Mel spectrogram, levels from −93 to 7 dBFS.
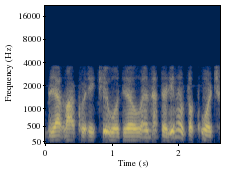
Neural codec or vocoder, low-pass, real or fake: codec, 16 kHz, 0.5 kbps, FunCodec, trained on LibriTTS, 25 frames a second; 3.6 kHz; fake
